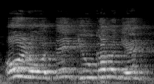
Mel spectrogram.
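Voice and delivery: cartoon shopkeeper's mock Indian accent; Apu impression. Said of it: "With Apu".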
